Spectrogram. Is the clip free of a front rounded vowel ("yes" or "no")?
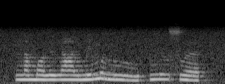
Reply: no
